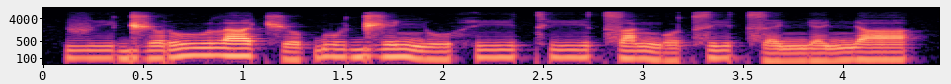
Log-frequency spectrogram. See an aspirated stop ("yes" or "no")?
yes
